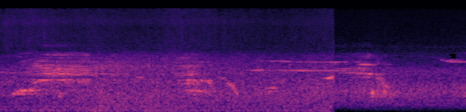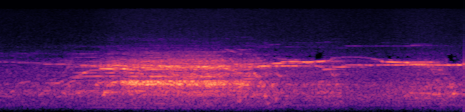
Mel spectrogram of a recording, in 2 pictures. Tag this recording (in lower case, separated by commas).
elk bugling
